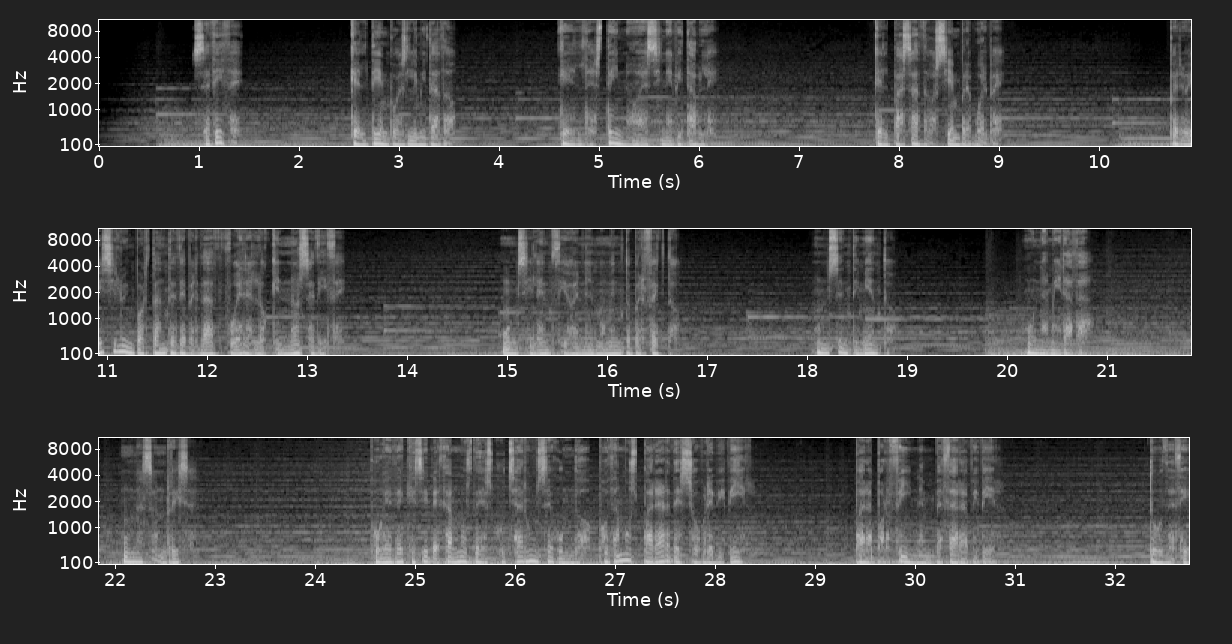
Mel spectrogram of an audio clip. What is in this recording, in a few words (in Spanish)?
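otros España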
